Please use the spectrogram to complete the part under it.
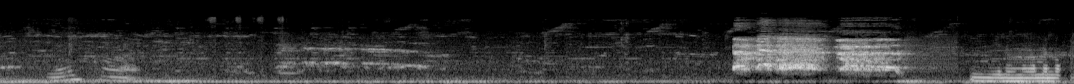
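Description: Several loud rooster crows ring out close by, with chickens clucking in the background and a person talking quietly at times.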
